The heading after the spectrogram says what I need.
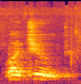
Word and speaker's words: Wajood: Pronunciation is WAJOOD.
